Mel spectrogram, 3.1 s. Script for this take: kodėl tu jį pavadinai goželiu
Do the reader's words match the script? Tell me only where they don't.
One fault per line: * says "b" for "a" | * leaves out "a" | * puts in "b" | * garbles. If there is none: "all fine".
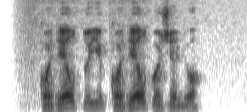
* says "kodėl" for "pavadinai"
